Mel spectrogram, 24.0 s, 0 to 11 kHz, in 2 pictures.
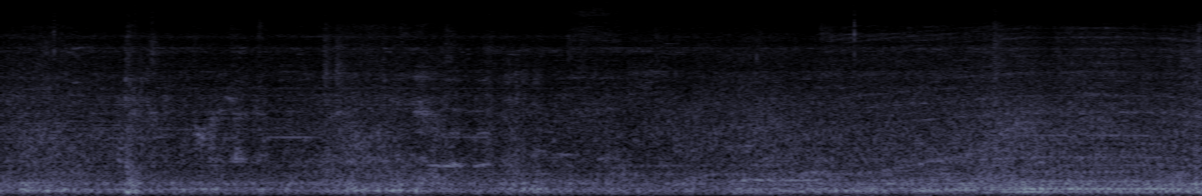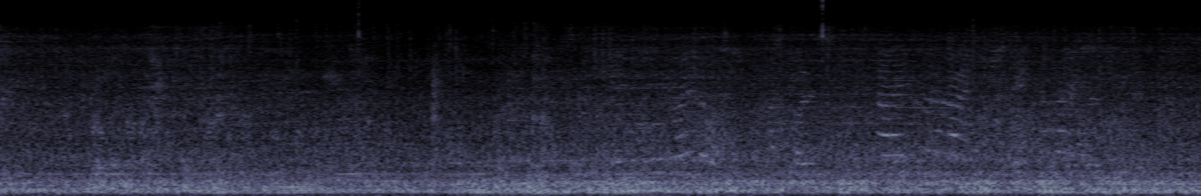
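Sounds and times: tyres on road: 5.2s - 24.0s
faint voices: 11.8s - 24.0s.

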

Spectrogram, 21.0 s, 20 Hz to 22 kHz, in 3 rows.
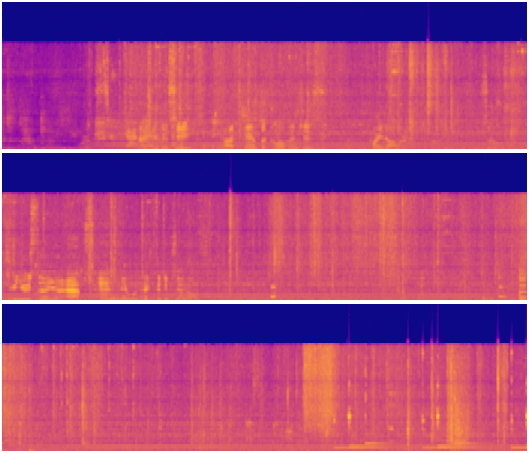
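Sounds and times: constant high tone: 13.6s - 14.1s, 18.4s - 21.0s
electronic beeps: 13.6s - 14.1s, 18.4s - 21.0s
faint music: 17.9s - 21.0s
low steady hum: 18.2s - 21.0s.

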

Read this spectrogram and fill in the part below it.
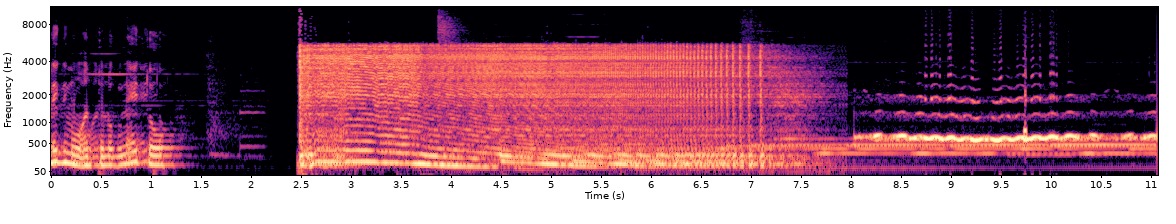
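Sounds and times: steady held tones: 1.5s - 11.0s
tones sliding downward: 1.9s - 11.0s.

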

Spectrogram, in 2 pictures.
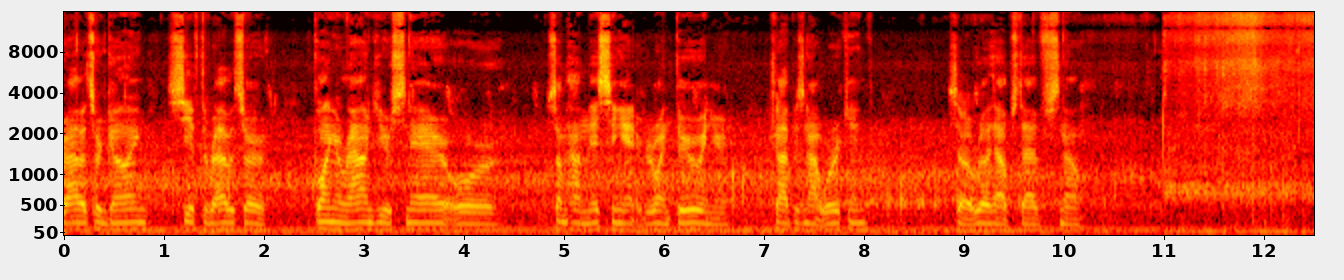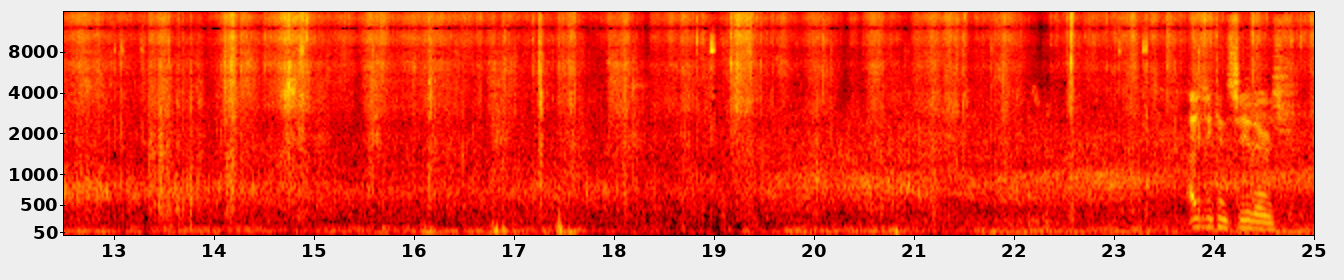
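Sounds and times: steady low rumble: 0.0s - 25.0s
footsteps through dry grass: 11.0s - 25.0s.

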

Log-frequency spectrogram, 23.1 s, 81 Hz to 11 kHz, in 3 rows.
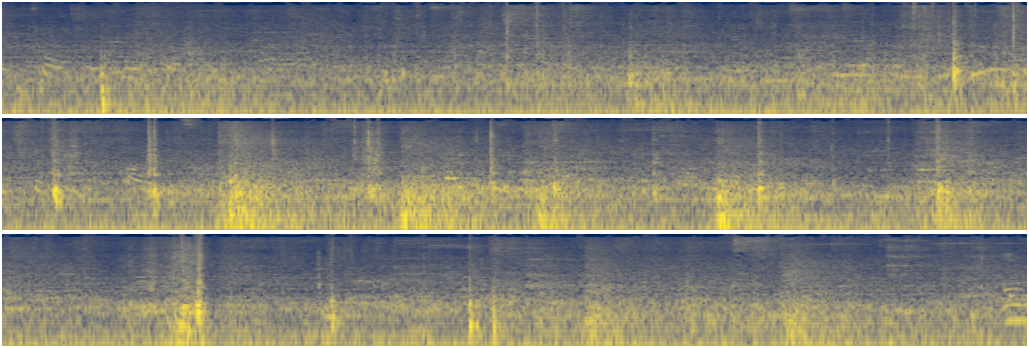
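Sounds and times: people talking: 0.0s - 23.0s.

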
